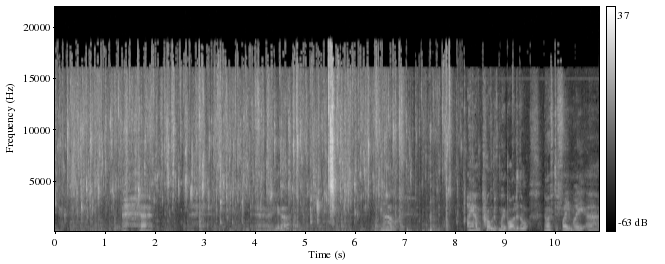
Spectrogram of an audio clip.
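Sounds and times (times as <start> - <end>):
hands being washed under a running tap: 0.0 - 8.4
tap water running into a sink: 0.0 - 8.4
speech: 1.4 - 2.1, 4.1 - 5.0, 6.5 - 7.1, 8.2 - 10.8.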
